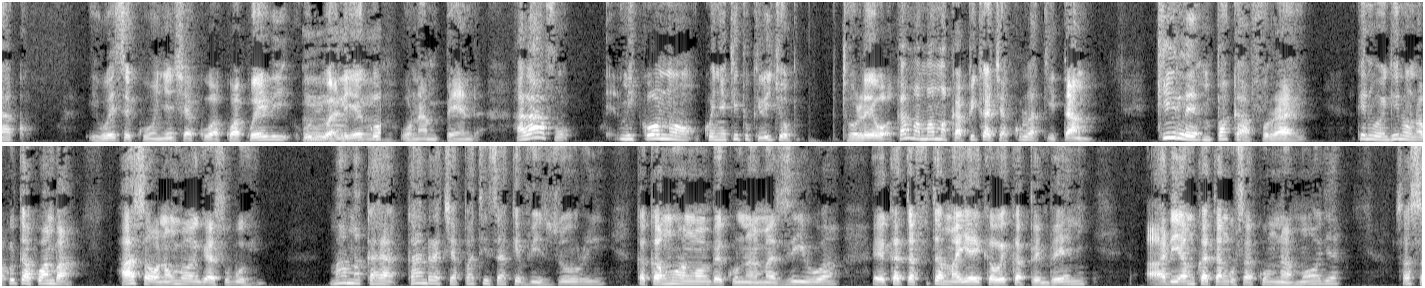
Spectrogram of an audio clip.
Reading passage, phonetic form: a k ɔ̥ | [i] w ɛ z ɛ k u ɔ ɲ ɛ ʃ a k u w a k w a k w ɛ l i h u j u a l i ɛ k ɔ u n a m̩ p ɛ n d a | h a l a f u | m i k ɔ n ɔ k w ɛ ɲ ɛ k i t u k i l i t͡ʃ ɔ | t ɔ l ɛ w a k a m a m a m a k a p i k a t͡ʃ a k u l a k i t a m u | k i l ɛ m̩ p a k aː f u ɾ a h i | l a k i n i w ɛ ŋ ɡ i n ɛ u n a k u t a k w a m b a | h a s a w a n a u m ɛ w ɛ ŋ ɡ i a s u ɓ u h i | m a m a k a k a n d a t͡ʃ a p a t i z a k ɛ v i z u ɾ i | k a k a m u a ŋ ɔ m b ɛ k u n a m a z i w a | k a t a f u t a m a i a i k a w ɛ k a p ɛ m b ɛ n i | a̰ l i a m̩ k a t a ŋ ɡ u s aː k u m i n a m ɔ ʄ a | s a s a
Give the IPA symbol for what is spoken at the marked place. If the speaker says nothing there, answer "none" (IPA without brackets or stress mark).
i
